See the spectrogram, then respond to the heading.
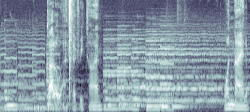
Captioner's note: hands slapping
